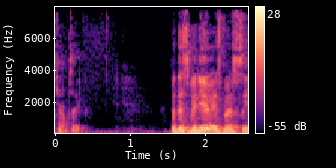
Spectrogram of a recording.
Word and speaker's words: Celtic: So just to let you know, it is pronounced Celtic.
